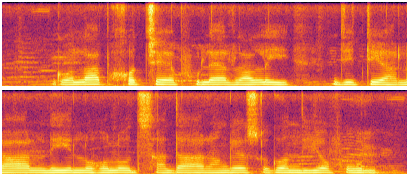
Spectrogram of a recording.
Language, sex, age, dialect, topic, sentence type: Bengali, female, 18-24, Jharkhandi, agriculture, statement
